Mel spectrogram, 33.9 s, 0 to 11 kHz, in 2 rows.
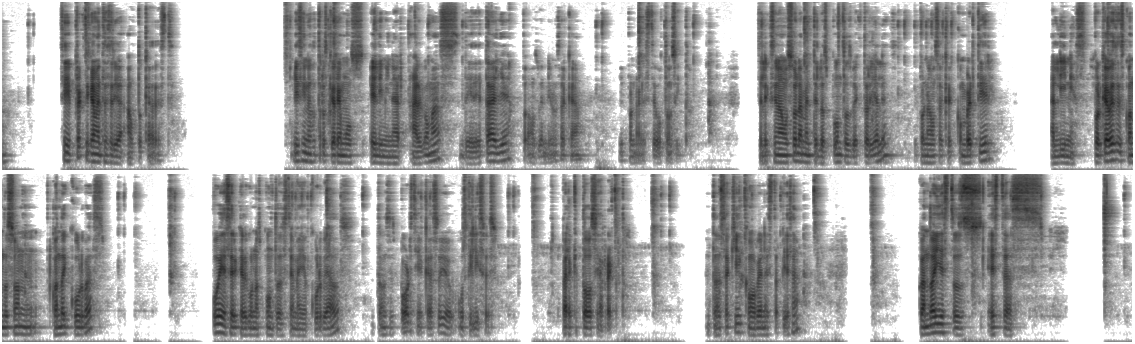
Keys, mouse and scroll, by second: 0.4 click, 1.3 alt+middle click, 2.1 alt+middle click, 3.2 alt+middle click, 3.8 click, 4.3 alt+middle click, 4.7 alt+middle click, 5.1 ctrl+click, 6.1 ctrl+click, 6.9 ctrl+click, 8.9 click, 9.9 ctrl+click, 11.3 click, 12.1 ctrl+click, 13.5 click, 13.7 click, 13.9 click, 14.1 click, 18.7 click, 19.5 ctrl+click, 21.2 click, 21.6 click, 22.0 ctrl+click, 23.2 click, 24.1 alt+middle click, 24.6 alt+click, 24.9 alt+middle click, 25.0 alt+scroll up 1, 26.1-26.6 scroll up 2, 26.8 ctrl+click, 27.8 alt+scroll up 1, 28.2 ctrl+click, 29.2 alt+middle click, 29.5 alt+middle click, 29.7 alt+middle click, 30.0 alt+middle click, 30.3 alt+middle drag, 30.9 alt+middle click, 31.1 alt+middle click, 32.0 ctrl+click, 32.4 ctrl+click, 33.8 ctrl+click.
